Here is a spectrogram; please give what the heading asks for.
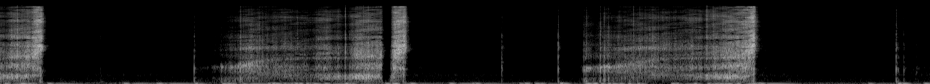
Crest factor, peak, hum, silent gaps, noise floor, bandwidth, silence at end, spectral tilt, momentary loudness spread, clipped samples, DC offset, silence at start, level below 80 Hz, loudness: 26 dB; -2 dBFS; none; none; -64 dBFS; 16.5 kHz; 0 s; 0 dB/octave; 19 LU; under 0.1%; under 0.1%; 0 s; -50 dBFS; -22 LUFS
